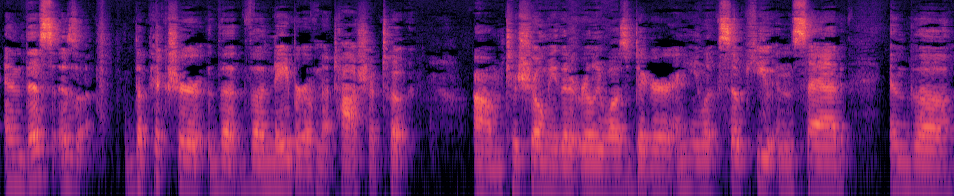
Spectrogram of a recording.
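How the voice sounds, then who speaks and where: Low-voiced American woman reading aloud. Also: little pitch movement, normal speed. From Montana, USA. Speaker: mother reading a story aloud. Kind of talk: read-aloud storytelling with casual asides.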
